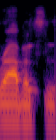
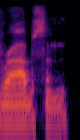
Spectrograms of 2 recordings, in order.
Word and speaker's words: Robson: No, it's not Robinson. It's Robson. Robson is how you say your last name.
